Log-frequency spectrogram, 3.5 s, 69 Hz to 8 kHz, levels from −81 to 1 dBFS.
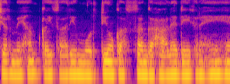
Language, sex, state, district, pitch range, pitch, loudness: Hindi, male, Punjab, Kapurthala, 115-120 Hz, 120 Hz, -15 LUFS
